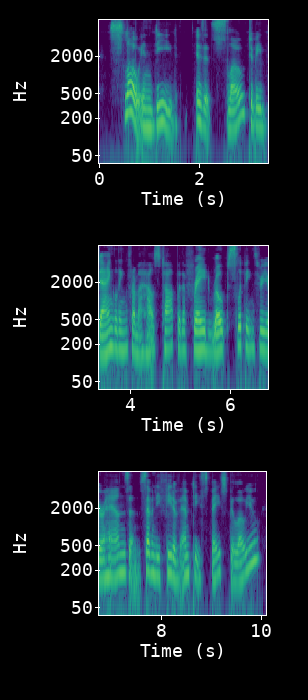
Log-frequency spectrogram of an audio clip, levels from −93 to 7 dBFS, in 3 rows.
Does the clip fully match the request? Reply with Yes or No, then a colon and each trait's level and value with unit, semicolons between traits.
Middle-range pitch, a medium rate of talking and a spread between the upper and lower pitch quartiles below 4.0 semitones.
Yes: medium, 160 Hz; average, 160 wpm; average, 3.2 semitones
